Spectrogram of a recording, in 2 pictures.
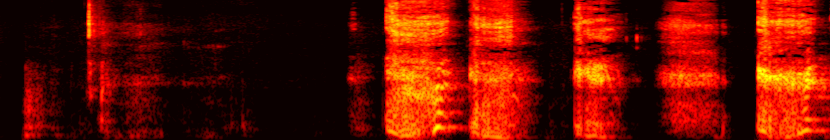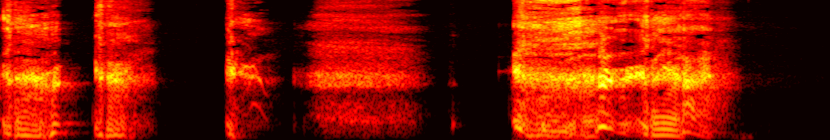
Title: Coughing fit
